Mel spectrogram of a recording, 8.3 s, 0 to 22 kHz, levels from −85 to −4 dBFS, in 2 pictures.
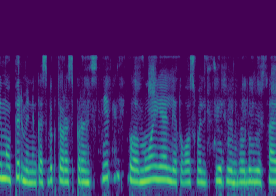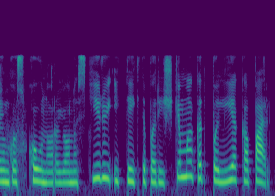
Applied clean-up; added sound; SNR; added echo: neural mask model Resemble Enhance denoiser.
